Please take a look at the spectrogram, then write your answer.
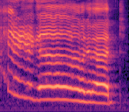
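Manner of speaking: high, loud laughing shout; mocking shout. Real, not acted. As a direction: crow it out with a laugh. Mocking shout at own mistake.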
